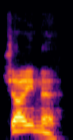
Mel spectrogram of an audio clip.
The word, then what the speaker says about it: Demne: Is that before he was called Finn, his name was Jevne, or I think apparently it's pronounced Jaina in modern Irish, Demne.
